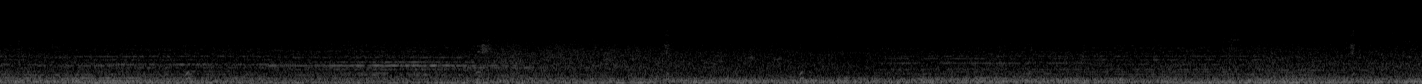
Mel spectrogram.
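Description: Rain falls in the video game Shadow of the Colossus as a soft, continuous hiss, quiet and even, with faint tonal game sounds and occasional light taps layered over it.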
